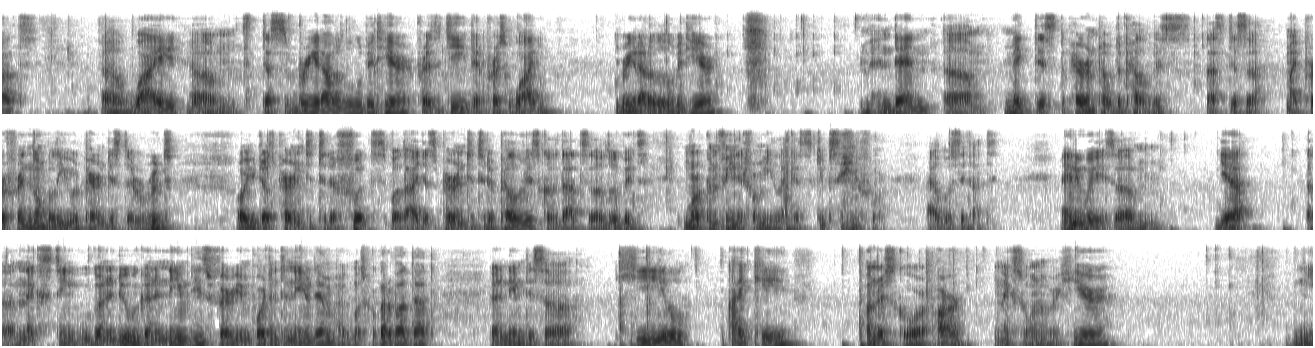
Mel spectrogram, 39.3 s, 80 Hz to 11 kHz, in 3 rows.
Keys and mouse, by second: 3.6 g, 6.1 middle click, 6.6 shift+middle click, 7.0 shift+middle click, 7.8 middle click, 8.2 shift+middle click, 10.5 click, 11.5 middle click, 12.8 middle click, 13.0 click, 15.8 shift+middle click, 16.8 shift+middle click, 18.1 shift+middle click, 18.5 click, 18.6 middle click, 19.2 shift+middle click, 22.5-24.2 drag, 24.5 shift+middle drag, 25.2 middle drag, 26.0 shift+middle click, 27.0-28.1 drag, 28.8-35.8 drag, 32.6 e, 35.9 shift+middle click, 36.8-37.9 drag, 38.2-39.3 drag.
